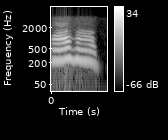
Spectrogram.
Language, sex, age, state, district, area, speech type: Odia, female, 30-45, Odisha, Nayagarh, rural, conversation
